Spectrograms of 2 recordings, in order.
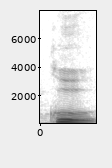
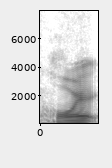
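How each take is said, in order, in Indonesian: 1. Nama itu diakhiri dengan satu vokal 'oo'. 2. Nama itu diakhiri dengan bunyi vokal 'oh-eh'. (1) "tapi sebenarnya dibacanya Ku" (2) "banyak membacanya Koe"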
